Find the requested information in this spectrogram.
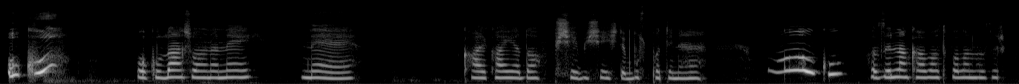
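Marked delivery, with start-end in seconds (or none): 0.1-0.5 a sudden high, loud cry of "okul?"; jolted awake by the word school; surprised. Acted. Daughter startled when mother mentions school, surprised cry. 7.7-8.5 a high, loud gasp of realisation; as if school just hit her; shocked. Acted. Daughter suddenly remembering school at breakfast, loud shocked gasp.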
